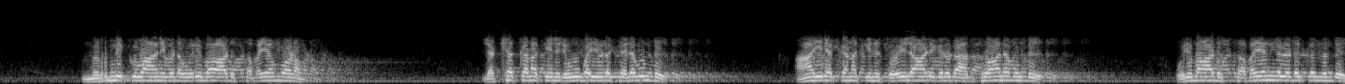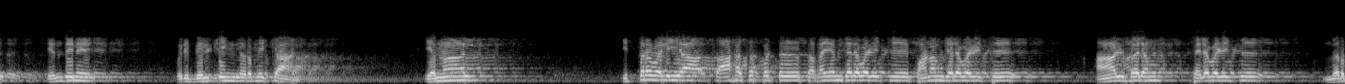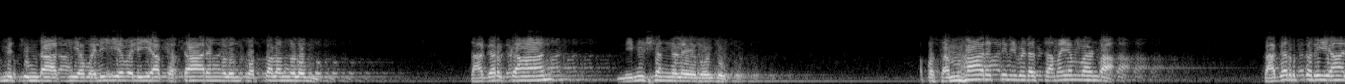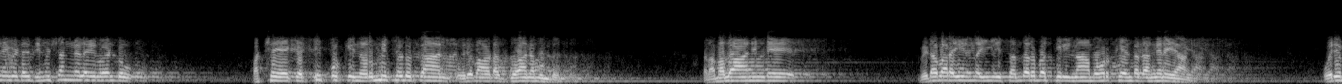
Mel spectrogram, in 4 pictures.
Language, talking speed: Malayalam, 60 wpm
